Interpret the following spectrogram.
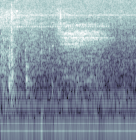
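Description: Quiet handling of a small geared motor and an aluminium tube, with a few faint light knocks early on, over a steady low hum.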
